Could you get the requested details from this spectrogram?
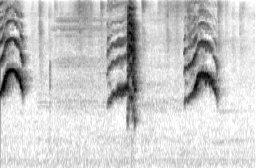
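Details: Caged birds kept at a family home calling noisily, louder at unfamiliar newcomers: three loud, squeaky whistled notes, arched and rising then falling, about a second apart, with faint background hum.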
